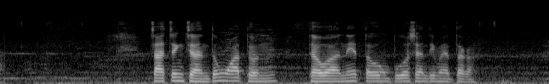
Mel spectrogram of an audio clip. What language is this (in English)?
Javanese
